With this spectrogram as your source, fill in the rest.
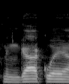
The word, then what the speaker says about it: Ngakoue: It all starts with Yannick Ngakoue on the edge. I probably butchered his name as well, but No, you said it right.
